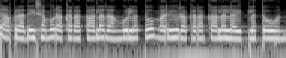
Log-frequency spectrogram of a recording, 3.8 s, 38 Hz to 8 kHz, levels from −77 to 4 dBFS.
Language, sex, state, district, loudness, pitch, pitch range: Telugu, female, Telangana, Komaram Bheem, -11 LUFS, 240 Hz, 235-245 Hz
